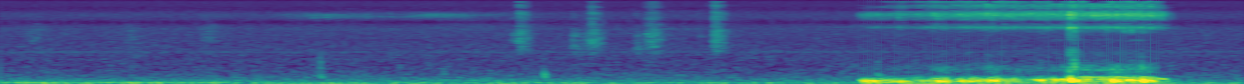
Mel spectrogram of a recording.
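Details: Drowsy white Shiba Inu asleep, giving one low, gravelly snore of about a second and a half after a stretch of quiet room hum and faint ticking.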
